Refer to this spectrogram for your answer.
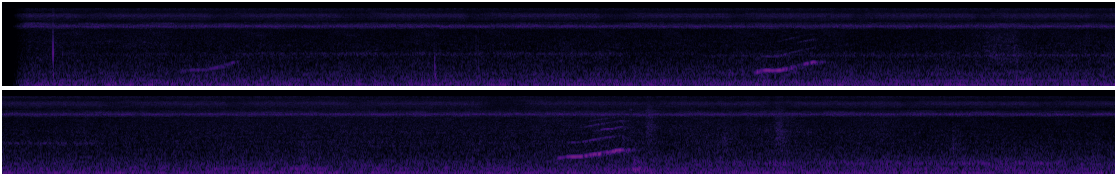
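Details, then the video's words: Baby raccoons searching for their mother give three short rising, whistled squeals with harmonics, spaced several seconds apart, over a steady high-pitched hum and background hiss. "Baby raccoons making strange sounds looking for their mama."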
